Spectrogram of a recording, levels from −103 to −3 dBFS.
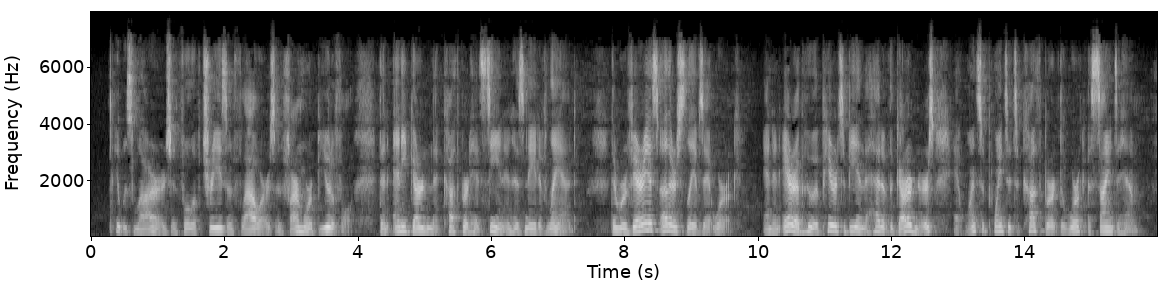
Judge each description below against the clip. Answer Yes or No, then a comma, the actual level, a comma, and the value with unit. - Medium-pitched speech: Yes, medium, 170 Hz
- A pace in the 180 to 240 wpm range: Yes, average, 200 wpm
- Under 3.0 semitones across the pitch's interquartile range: No, average, 3.3 semitones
